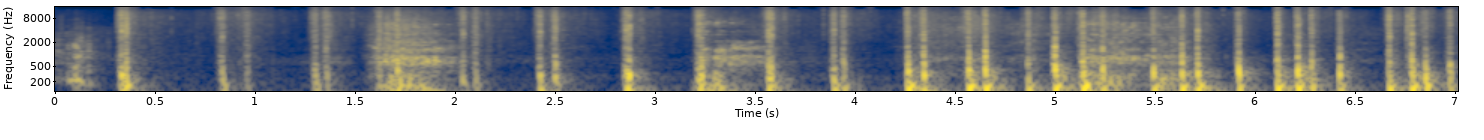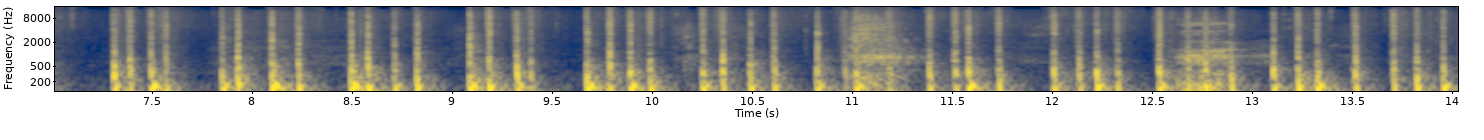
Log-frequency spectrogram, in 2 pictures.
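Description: White rhinoceros cropping and chewing grass close to the microphone: a rapid run of tearing, crunching bites, several a second, with a few breathy exhalations between them.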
